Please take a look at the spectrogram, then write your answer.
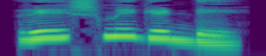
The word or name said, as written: ರೇಷ್ಮೆಗೆಡ್ಡೆ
